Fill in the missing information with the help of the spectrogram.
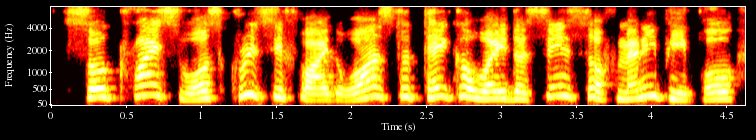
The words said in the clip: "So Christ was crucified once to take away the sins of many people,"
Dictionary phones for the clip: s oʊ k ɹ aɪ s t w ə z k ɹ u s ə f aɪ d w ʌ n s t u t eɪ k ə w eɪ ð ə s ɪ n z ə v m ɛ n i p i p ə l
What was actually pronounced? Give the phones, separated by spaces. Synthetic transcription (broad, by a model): s oʊ k ɹ aɪ s t w ə z k ɹ u s ə f aɪ d w ʌ n s t u t eɪ k ə w eɪ ð ə s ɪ n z ə v m ɛ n i p i p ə l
